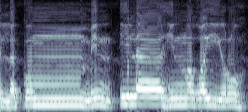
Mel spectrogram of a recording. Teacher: यहाँ देखें मीम साकिन के बाद मीम, यहाँ पर इदगाम शफवी होगा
